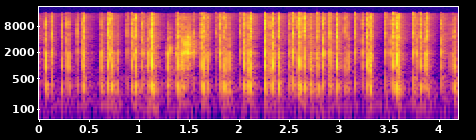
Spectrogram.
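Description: Long yellow acrylic nails rapidly tap and scratch a small transparent plastic storage box with snap clasps, full of colorful false nail tips, held in both hands. The sound is a quiet, dense run of short, dry, bright plastic clicks and scratchy rustles with no low end, each dying away almost instantly.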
